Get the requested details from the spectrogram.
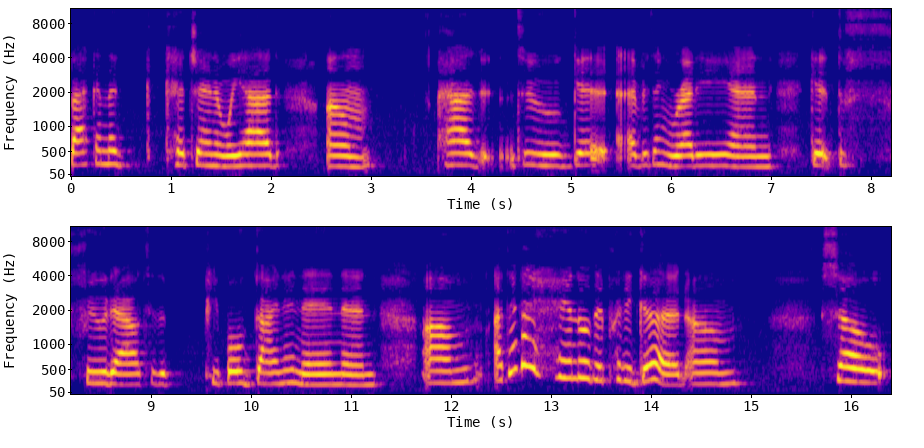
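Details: Adult woman who stutters; stuttering.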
